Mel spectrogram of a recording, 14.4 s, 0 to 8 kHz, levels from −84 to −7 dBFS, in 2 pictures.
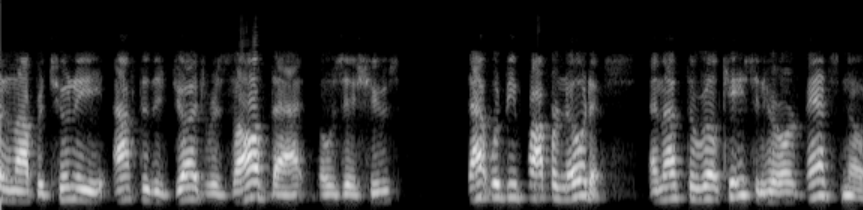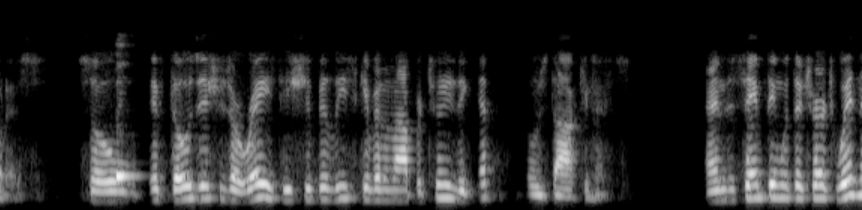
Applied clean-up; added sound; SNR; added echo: neural mask model DeepFilterNet 3.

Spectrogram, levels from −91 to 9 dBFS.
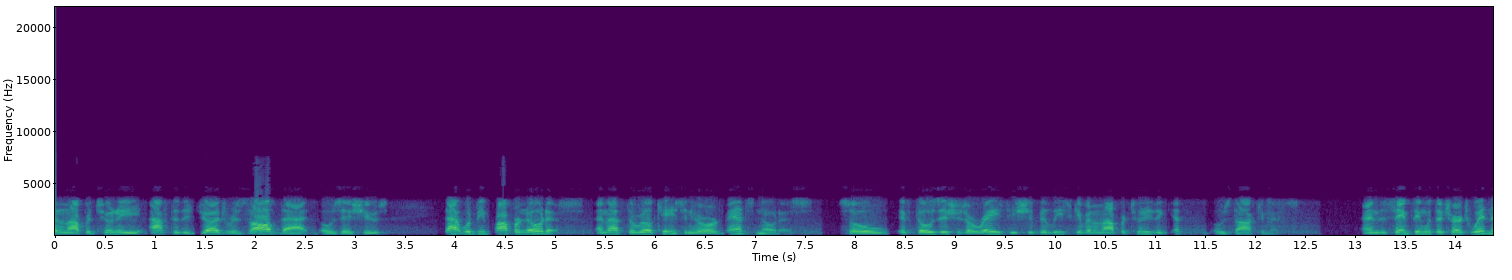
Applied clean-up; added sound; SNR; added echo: none; none; none; none.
